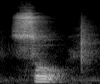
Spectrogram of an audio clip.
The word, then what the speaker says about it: SUL: My name is Paul Sharp and I'm here to talk to you guys a little bit about position soul. Now it's spelled sul if you guys didn't know.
